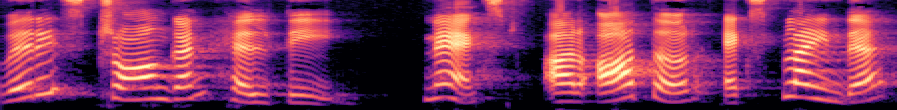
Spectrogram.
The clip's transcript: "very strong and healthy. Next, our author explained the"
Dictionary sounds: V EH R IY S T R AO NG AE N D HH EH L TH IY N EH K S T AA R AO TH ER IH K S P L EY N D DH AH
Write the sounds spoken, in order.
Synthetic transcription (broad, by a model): V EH R IY S T R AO NG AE N D HH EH L T IY N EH K S T AA R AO T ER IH K S P L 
